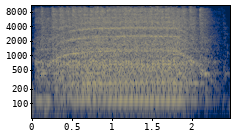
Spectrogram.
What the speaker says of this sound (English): Our sewing machine likes to move sometimes.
